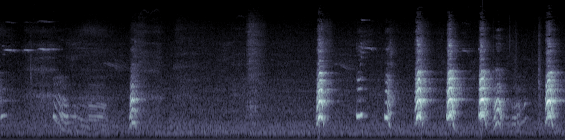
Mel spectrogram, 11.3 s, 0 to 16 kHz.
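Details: Dogs barking at a neighbouring property in Seminole, Florida, October 2015, a morning occurrence: a few scattered yaps and whines at first, then a rapid run of about eight loud, sharp barks roughly every half second.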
